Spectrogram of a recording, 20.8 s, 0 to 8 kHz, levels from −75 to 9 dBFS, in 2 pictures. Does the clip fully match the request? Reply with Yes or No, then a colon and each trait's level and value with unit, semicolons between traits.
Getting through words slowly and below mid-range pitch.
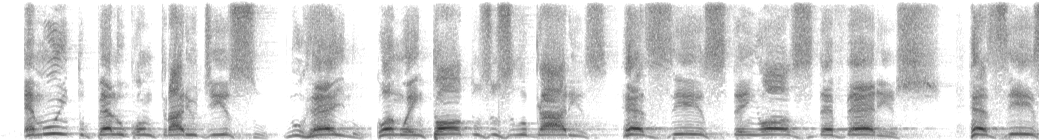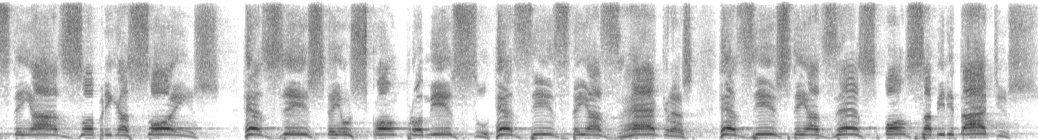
No: slow, 80 wpm; very high, 330 Hz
